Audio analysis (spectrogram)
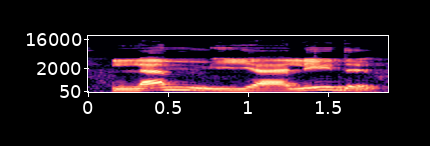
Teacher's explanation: لم یلد میم ساکن ہے اور یا ہے تو یہاں پر اظہار شفوی. لم یلد دال پر جزم ہے تو دال حروف کلکلا میں سے ہے اس لیے اس پر کلکلا بھی کریں گے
